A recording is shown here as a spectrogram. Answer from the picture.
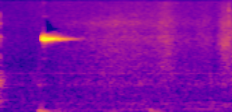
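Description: A single short, high-pitched electronic beep about half a second in, dying away quickly, with a soft low bump at its start.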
